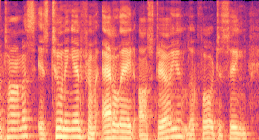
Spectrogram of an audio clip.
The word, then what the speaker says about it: Adelaide: for all the laughs sam where in australia adelaide have you heard of this before no sir do you know if you're pronouncing it correctly i'm pretty sure how's it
